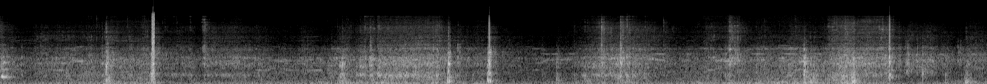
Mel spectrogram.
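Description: Work on an old shingle roof: a hand tool knocking and scraping on the roofing, with several sharp cracks, the loudest about a second and a half in, another near five seconds and a third near nine.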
